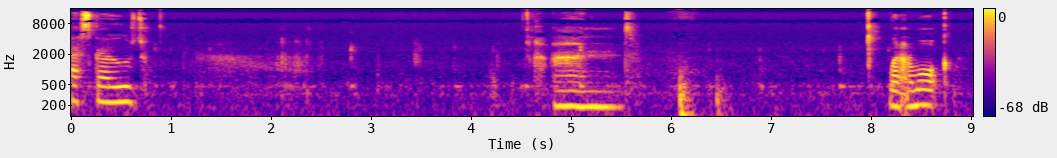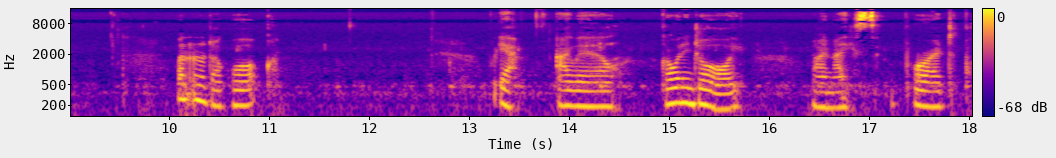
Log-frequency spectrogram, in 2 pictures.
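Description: A young woman talks casually and close by, in short bursts with pauses.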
